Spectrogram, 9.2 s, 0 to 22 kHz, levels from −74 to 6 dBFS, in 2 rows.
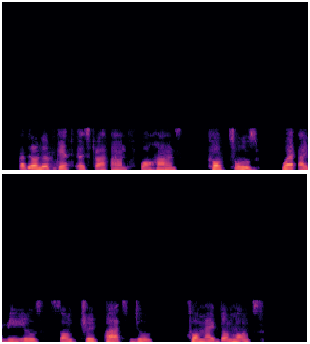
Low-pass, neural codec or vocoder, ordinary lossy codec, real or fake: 5.4 kHz; codec, 16 kHz in and 24 kHz out, 0.6 kbps, FireRedTTS-2 codec; none; fake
